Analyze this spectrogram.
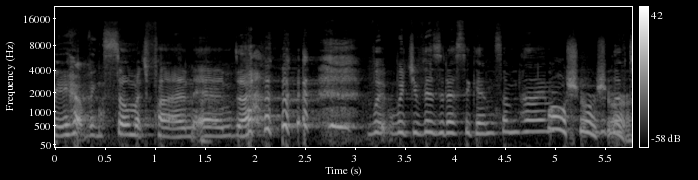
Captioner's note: laughs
